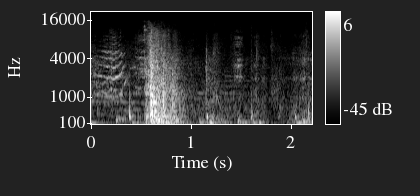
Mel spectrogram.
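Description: A toilet door being shut makes one dull, fairly loud thud, followed by faint rustling and shuffling sounds.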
